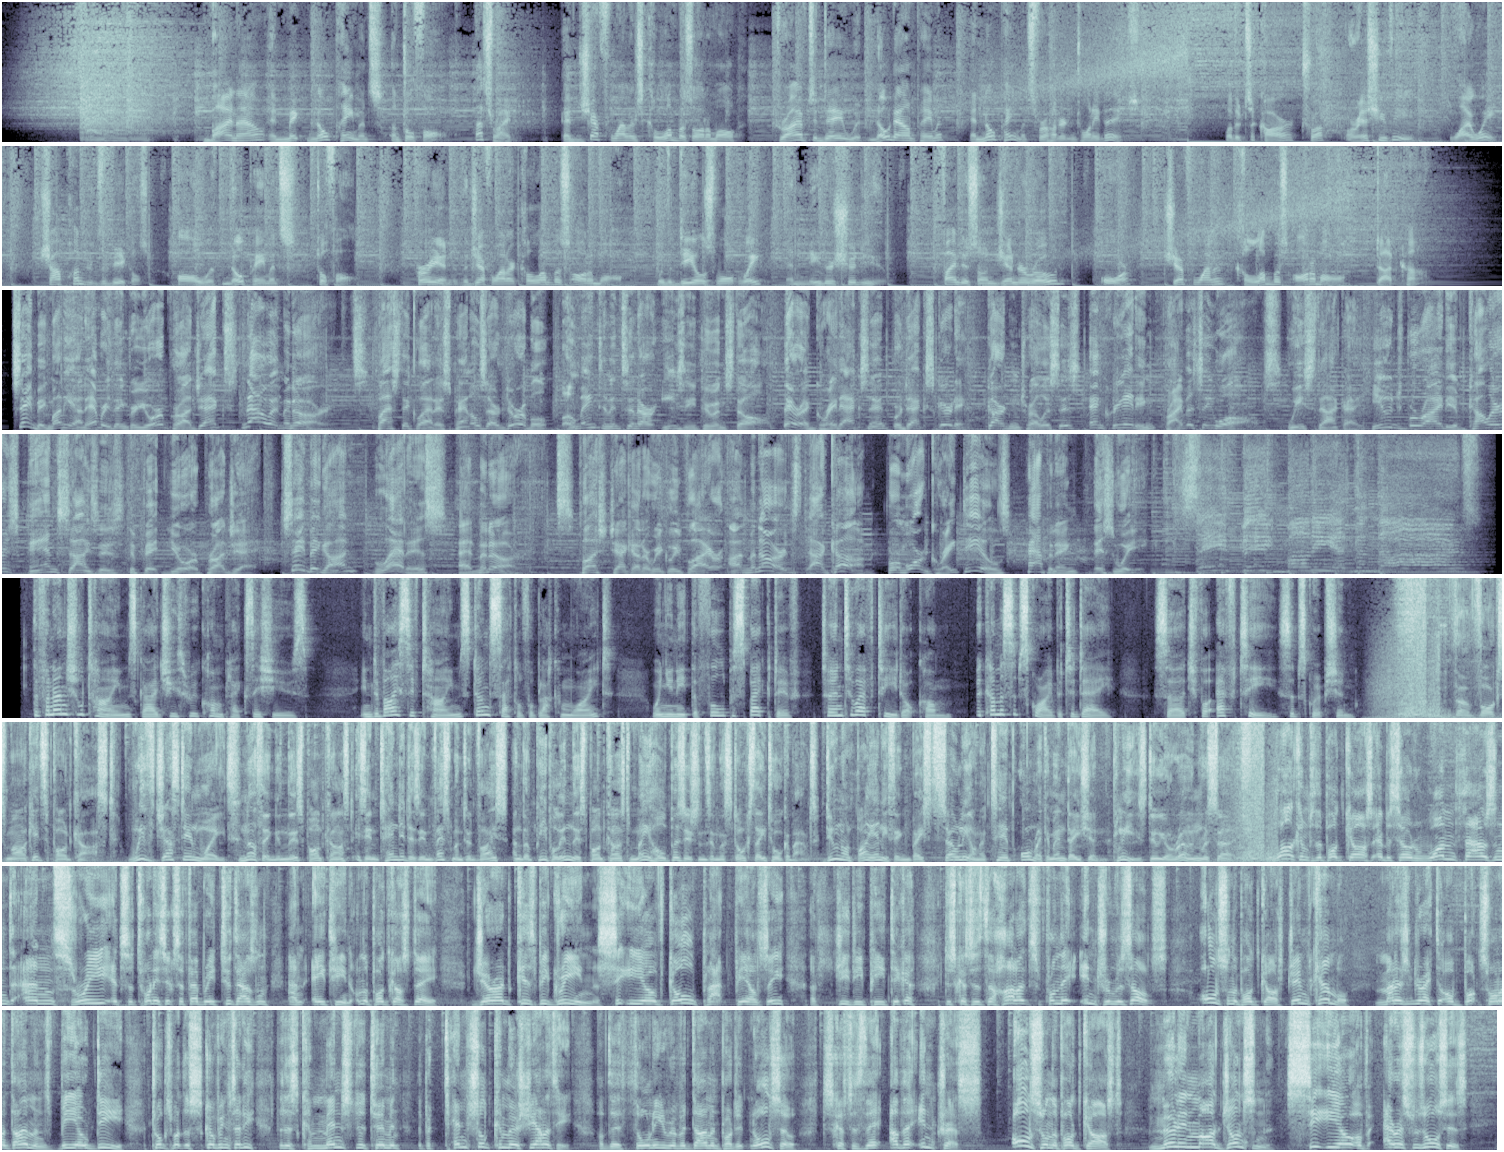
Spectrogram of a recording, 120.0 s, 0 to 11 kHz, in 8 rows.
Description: (Interview starts at 1 minute 28 seconds)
